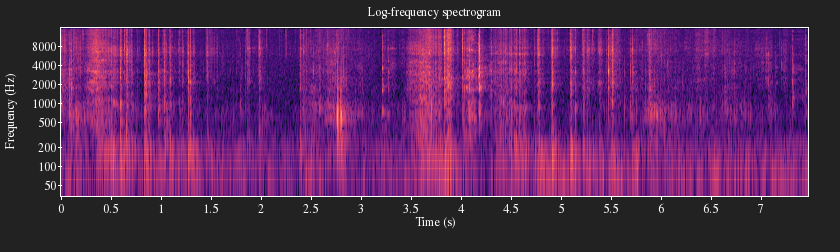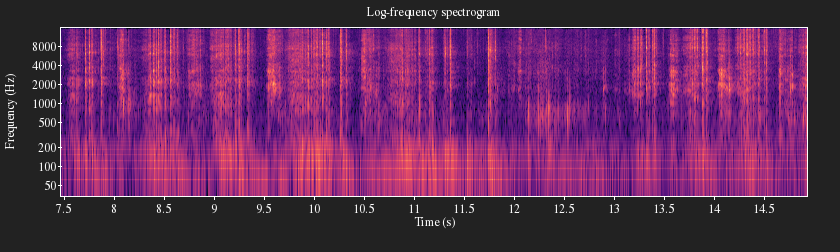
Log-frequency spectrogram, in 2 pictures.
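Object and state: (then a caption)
Dry soap bar, knife scraped. A utility knife blade scrapes and cuts flakes from a solid cream-white dry soap bar held in the hand. Steady dry scraping with dense, crisp, bright crackles and short snaps runs throughout, over a low, muffled rumble.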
